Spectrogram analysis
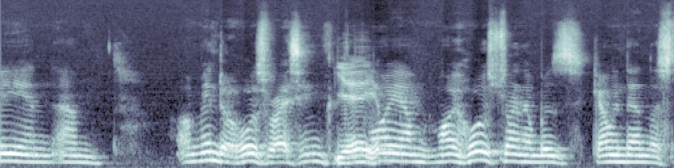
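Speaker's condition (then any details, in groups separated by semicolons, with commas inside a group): MND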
